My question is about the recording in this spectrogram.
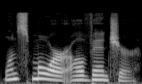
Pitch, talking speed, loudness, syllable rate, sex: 210 Hz, 170 wpm, -16 LUFS, 4.3 syllables/s, female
